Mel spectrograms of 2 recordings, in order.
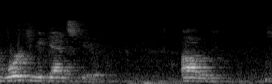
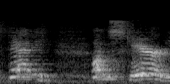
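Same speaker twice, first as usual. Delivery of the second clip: imitating a frightened little girl, higher and louder; scared little girl; 8 semitones higher, 7 dB louder, slower than usual. Little girl calling to her dad as the fire approaches, mock frightened and higher. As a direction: voice a small child crying out in fear. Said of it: "the little girl started to cry".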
